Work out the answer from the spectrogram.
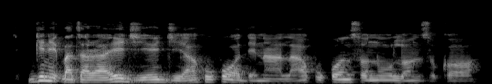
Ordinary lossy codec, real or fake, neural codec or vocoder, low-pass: none; real; none; none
